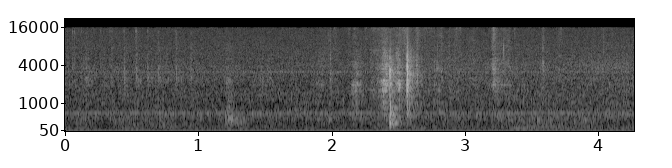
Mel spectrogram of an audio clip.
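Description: Shoemaking knife slicing off the lining allowance along the edge of a leather shoe upper: a few faint, short scratchy cuts, the loudest pair about two and a half seconds in.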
